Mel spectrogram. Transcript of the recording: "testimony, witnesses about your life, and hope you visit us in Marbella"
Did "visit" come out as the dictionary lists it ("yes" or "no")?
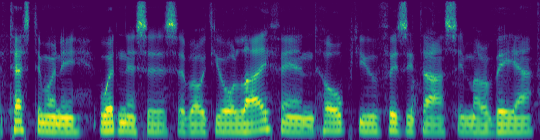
yes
